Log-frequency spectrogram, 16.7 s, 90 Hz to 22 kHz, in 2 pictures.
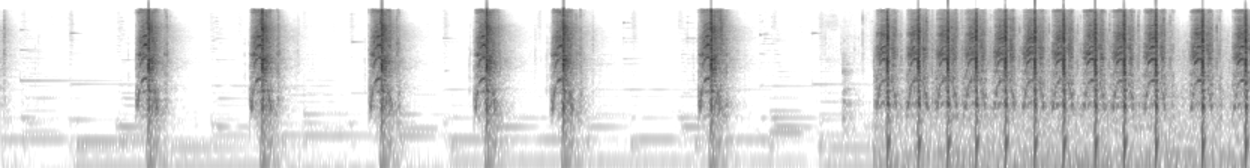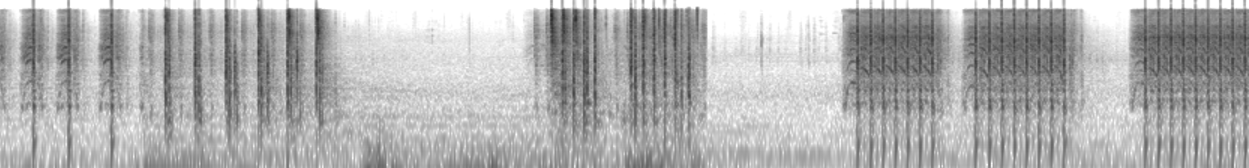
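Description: Valken ASL M4 airsoft electric gun (AEG) firing: six single shots under a second apart, then rapid fire from about six seconds in, with long full-auto bursts near the end.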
